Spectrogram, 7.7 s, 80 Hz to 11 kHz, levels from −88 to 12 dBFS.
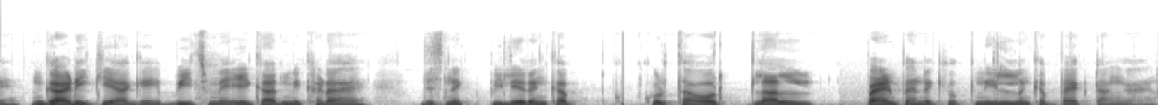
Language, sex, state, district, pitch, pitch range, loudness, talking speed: Hindi, male, Uttar Pradesh, Lalitpur, 150 Hz, 145-155 Hz, -21 LUFS, 215 wpm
